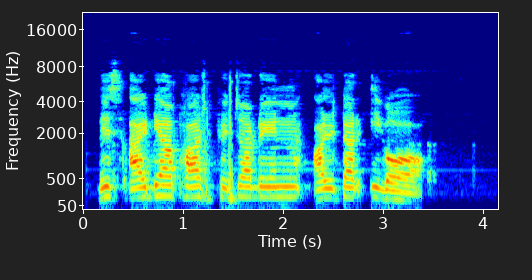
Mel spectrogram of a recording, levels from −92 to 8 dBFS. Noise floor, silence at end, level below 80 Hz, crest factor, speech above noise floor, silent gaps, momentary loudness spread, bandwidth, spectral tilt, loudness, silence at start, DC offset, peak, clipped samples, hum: -67 dBFS; 0.65 s; -68 dBFS; 16 dB; 49 dB; none; 8 LU; 9 kHz; -5 dB/octave; -18 LUFS; 0.15 s; under 0.1%; -2 dBFS; under 0.1%; none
